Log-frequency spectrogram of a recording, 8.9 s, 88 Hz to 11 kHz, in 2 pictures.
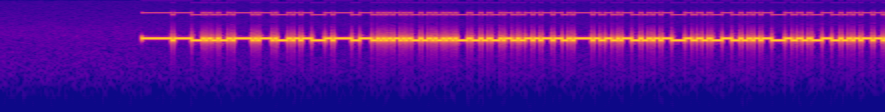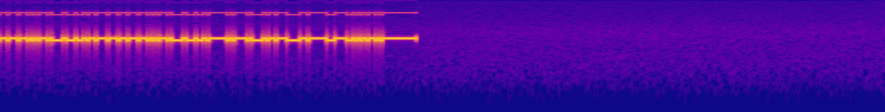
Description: RTTY (75 baud, 170 Hz shift), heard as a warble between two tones, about 2000 Hz centre. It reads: XE5MRJ DE HL7WG 589 589 1163 1163 XE5MRJ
